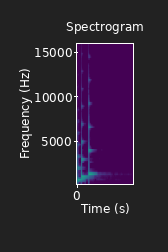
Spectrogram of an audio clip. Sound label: sound fx end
